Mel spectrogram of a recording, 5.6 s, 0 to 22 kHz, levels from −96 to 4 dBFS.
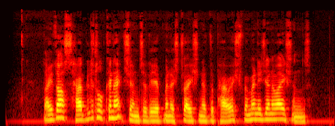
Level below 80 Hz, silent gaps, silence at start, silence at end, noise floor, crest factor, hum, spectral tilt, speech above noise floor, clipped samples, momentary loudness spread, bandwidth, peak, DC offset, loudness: -64 dBFS; none; 0.35 s; 0.45 s; -54 dBFS; 20 dB; none; -6 dB/octave; 27 dB; under 0.1%; 8 LU; 16.5 kHz; -8 dBFS; under 0.1%; -28 LUFS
